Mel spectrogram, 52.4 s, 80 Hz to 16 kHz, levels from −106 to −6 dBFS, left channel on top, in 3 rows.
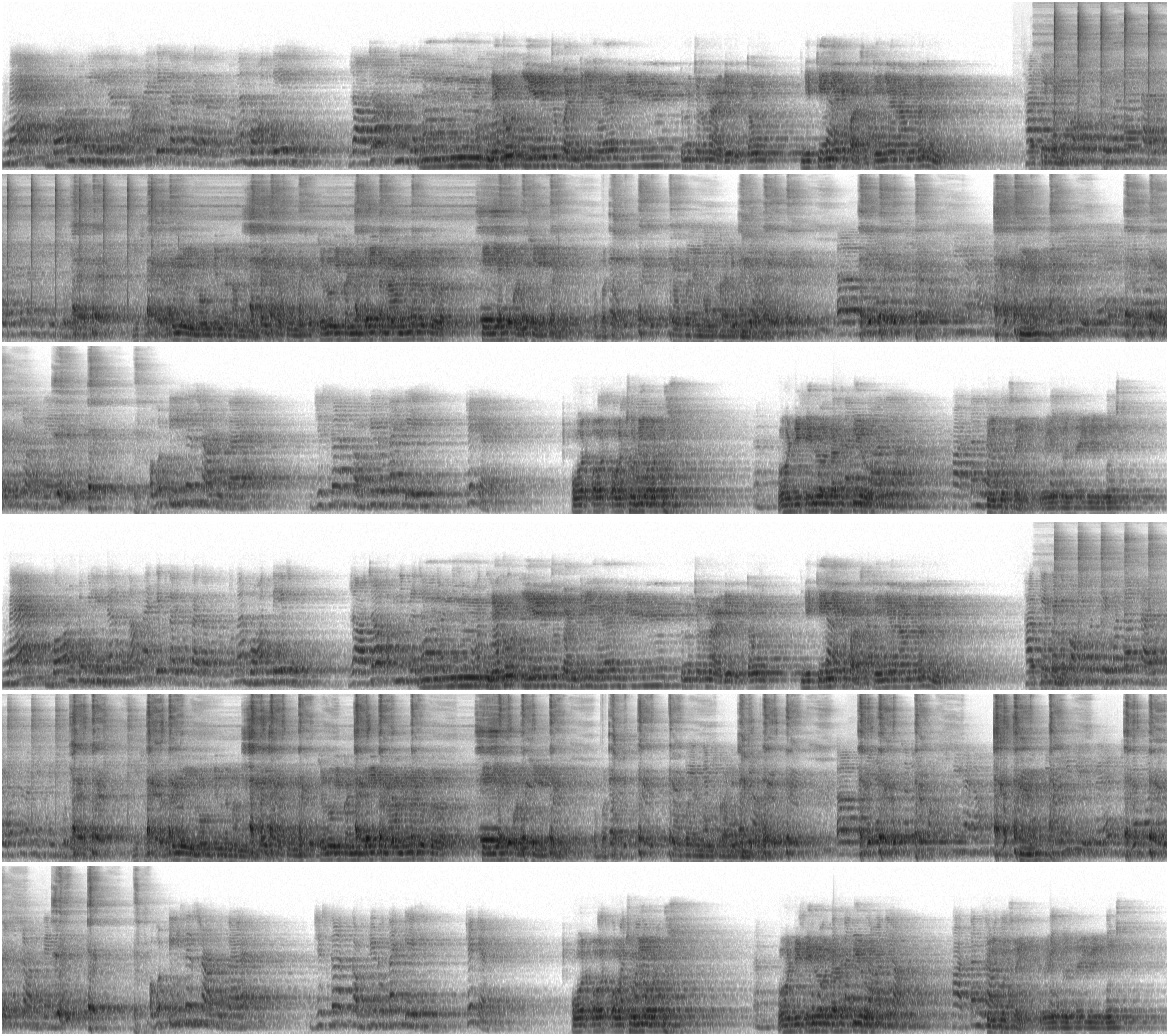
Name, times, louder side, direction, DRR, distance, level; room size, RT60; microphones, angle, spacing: voice 1, 0.0-4.5 5.2-7.9 12.3-12.5 13.0-13.1 15.3-18.8 27.7-28.9 30.0-32.2 32.9-36.0 37.2-38.7 39.6-41.4 41.9-42.3 43.9-44.9 46.2-46.4 46.9-48.5 49.2-50.2 50.7-50.8 51.5-51.7, right 1 dB, 45° right, -3 dB, 1.9 m, -33 dB
voice 2, 6.2-11.5 12.0-14.1 15.4-16.0 18.3-18.6 19.4-24.2 24.7-26.1 26.4-26.7 27.5-29.0 32.7-33.0 43.5-45.1 46.6-48.0 49.7-51.7, equal, 5° left, -3 dB, 0.6 m, -27 dB
Fire, 15.4-26.0, left 9 dB, 65° left, 0.6 m, -41 dB
Cough, 18.5-19.0 19.6-20.4 21.1-23.8 24.3-24.4 24.6-25.9 26.2-27.7 28.2-28.3 28.5-29.4 29.7-29.9 30.3-30.9 31.2-31.4 31.9-32.0 32.3-33.4 33.8-33.9 34.3-35.0 35.3-35.4 35.7-36.0 36.2-36.4 36.9-37.1, right 3 dB, 75° right, 0.9 m, -26 dB
16.0 x 8.8 x 3.4 m, 2.7 s
head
